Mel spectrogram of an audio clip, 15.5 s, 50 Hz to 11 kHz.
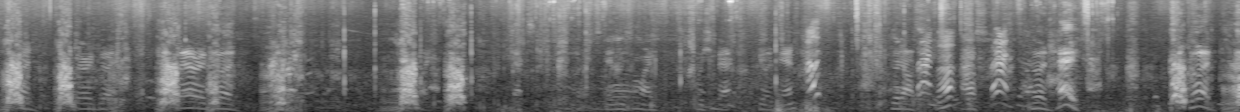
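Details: Bandog Achilles, a 4.5-year-old dog, working on build-up for strong barks in training: loud harmonic barks at irregular intervals, interleaved with a person's spoken commands and encouragement.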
